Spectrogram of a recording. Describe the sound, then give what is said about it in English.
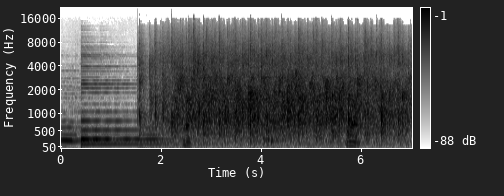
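A sustained musical tone fades as loud, dense clapping from a crowd bursts in and continues steadily, filling the space with broad, even applause. “Yeah, thank you for applauding for that.”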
